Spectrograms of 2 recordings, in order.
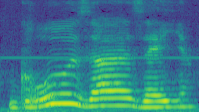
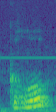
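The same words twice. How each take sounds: First: Grosaseille drawn out slowly and louder; slow loud word. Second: Said in the usual way. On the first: Shown as a demonstration. Teacher to pupils, slow loud grosaseille. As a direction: stretch grosaseille for the class.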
